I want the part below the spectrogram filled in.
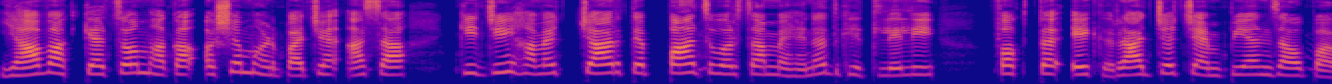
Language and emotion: Goan Konkani, neutral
